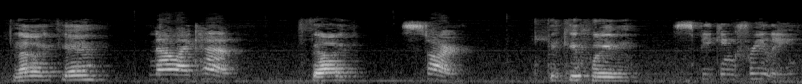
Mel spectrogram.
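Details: Young multilingual woman with cerebral palsy since birth affecting her speech, who uses a speech-recognition app to communicate; finding: dysarthria (cerebral palsy).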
